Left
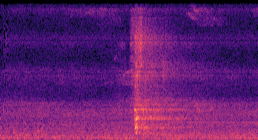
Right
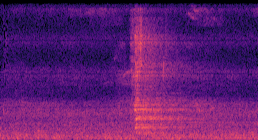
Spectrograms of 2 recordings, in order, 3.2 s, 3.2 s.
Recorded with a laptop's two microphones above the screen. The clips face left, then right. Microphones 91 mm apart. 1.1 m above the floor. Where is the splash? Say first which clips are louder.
Left 5 dB; 55° left (ahead or behind), 0.5 m.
